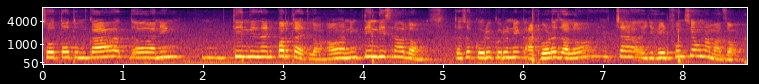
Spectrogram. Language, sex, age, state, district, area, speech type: Goan Konkani, male, 18-30, Goa, Tiswadi, rural, spontaneous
